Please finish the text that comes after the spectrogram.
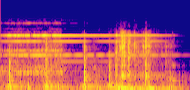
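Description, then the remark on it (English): A telephone bell rings in quick metallic bursts, its bright sustained tones repeating with a faint rattle underneath, and no one speaking over it. “Will you get that phone, please, Mrs. Davis?”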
